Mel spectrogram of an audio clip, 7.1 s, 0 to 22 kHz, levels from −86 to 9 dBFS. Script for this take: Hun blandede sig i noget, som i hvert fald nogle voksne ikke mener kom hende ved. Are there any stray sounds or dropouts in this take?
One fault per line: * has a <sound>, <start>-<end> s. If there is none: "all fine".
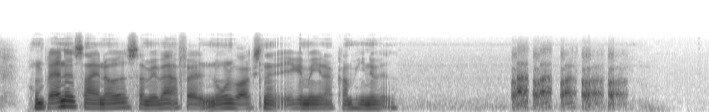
* has a laugh, 5.1-6.3 s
